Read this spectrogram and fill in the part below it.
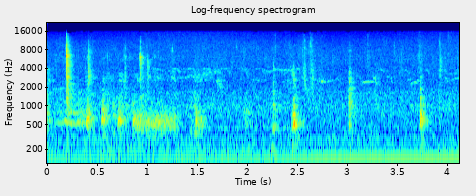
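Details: Domestic chickens in a backyard flock of hens (Light Brahma, Barred Plymouth Rock, White Leghorn and others) with a Rhode Island Red rooster, giving soft, short clucks in scattered bursts over a steady low electrical hum.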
